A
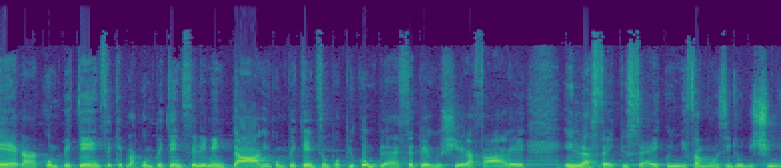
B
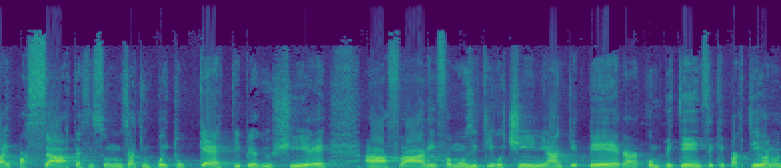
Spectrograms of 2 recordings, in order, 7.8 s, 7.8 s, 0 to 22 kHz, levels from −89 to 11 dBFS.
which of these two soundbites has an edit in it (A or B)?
A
